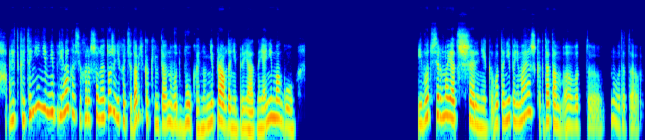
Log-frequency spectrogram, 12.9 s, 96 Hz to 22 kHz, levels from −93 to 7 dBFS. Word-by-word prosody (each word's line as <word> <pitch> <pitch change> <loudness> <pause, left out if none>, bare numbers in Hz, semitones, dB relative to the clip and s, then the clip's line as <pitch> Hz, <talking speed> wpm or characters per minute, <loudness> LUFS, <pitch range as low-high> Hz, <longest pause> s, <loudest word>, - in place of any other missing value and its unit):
А 190 - -7
я 220 - -1
такая: 225 0 -4
"Та 270 +4 0
не 340 +6 +1
не, 340 -3 +2
мне 285 -1 +4
приятно, 280 +3 +1
всё 250 -2 -9
хорошо". 225 +2 -1
Но 230 - +1
я - - +3
тоже 310 +3 +1
не 230 - -1
хочу, 205 -5 -5
да, 195 - +6
быть 255 +2 -9
каким-то, 185 -5 -3
ну, 200 0 -2
вот 180 -1 -3
букой, 165 -2 -2
но 160 +1 -5
мне 185 +4 -1
правда 195 -5 +5
неприятно, 155 -1 -3
я 160 +2 -1
не 225 +4 +1
могу. 180 -10 0 2.5
И 190 - -1
вот 245 +6 +3
всё 260 - +4
равно 250 +1 +2
я 245 -3 +7
отшельник. 185 -7 +1
Вот 190 +2 -4
они, 210 +3 +1
понимаешь, 230 +7 0
когда 190 +1 0
там, 185 -4 -1
э, 175 +1 -3
вот, 170 0 -5
э, - - -8 0.2
ну, 215 0 -7
вот 175 -2 -9
эта, 175 -1 -8
200 Hz, 210 wpm, -24 LUFS, 175-235 Hz, 2.5 s, я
